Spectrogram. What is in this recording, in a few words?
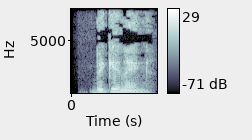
"Beginning", English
